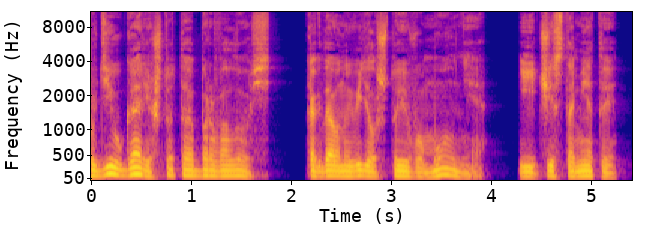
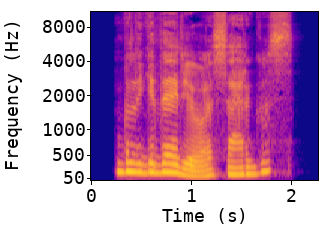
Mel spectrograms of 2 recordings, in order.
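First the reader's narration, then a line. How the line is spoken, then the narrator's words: Sweet little voice. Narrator (Russian): сладким голоском сказала она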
